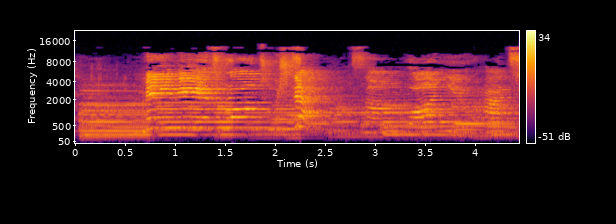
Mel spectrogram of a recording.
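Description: A teenage girl singing a musical-theatre song solo over piano accompaniment, with long held and bending sung notes; the voice breaks off only briefly right at the start.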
